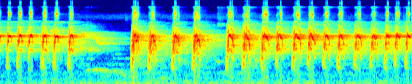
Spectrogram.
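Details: Grey-cheeked bulbul in full, continuous chattering song (gacor full mbeset), used as a master recording to train or lure other birds of its kind: rapid harsh buzzy notes, about six a second, briefly pausing, then resuming.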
